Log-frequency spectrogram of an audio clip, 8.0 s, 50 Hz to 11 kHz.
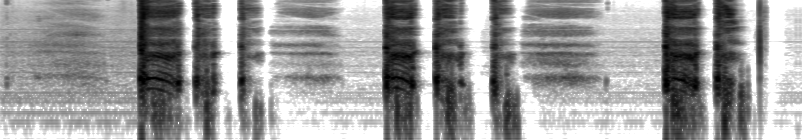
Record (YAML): three_cough_length: 8.0 s
three_cough_amplitude: 32768
three_cough_signal_mean_std_ratio: 0.34
survey_phase: beta (2021-08-13 to 2022-03-07)
age: 18-44
gender: Female
wearing_mask: 'No'
symptom_cough_any: true
symptom_new_continuous_cough: true
symptom_runny_or_blocked_nose: true
symptom_sore_throat: true
symptom_fatigue: true
symptom_headache: true
symptom_onset: 4 days
smoker_status: Never smoked
respiratory_condition_asthma: false
respiratory_condition_other: false
recruitment_source: Test and Trace
submission_delay: 1 day
covid_test_result: Positive
covid_test_method: RT-qPCR
covid_ct_value: 19.6
covid_ct_gene: N gene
